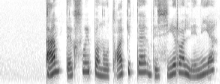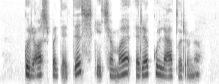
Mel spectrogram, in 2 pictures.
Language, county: Lithuanian, Vilnius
